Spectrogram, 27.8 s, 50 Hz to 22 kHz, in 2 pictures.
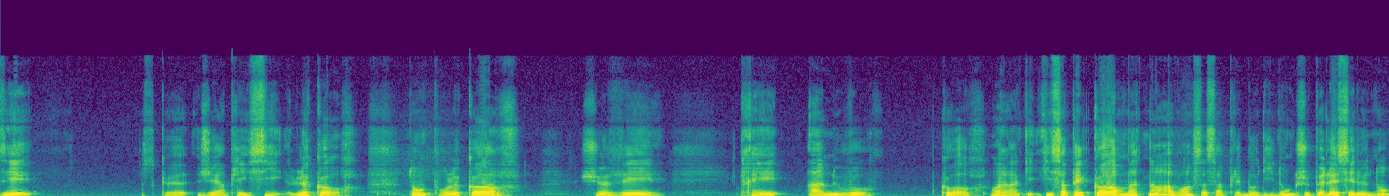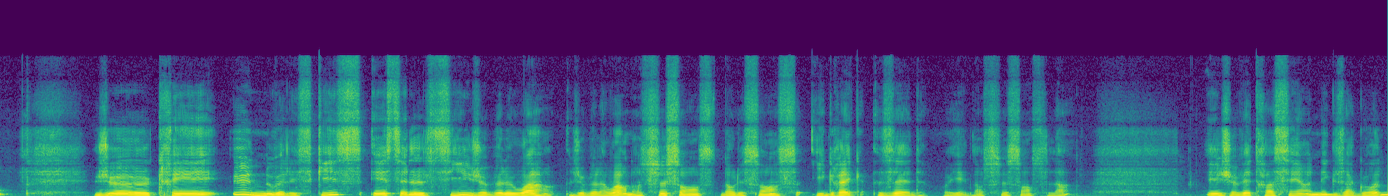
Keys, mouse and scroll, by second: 9.5 click, 16.8 click, 24.4 click, 25.8-26.3 scroll up 4.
